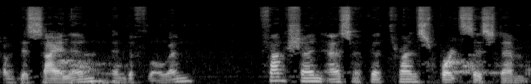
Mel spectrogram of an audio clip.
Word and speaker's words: phloem: you to recall water phloems pH on the other hand is pronounced like the letter f which is how you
